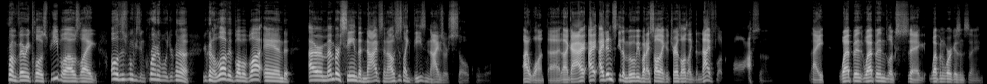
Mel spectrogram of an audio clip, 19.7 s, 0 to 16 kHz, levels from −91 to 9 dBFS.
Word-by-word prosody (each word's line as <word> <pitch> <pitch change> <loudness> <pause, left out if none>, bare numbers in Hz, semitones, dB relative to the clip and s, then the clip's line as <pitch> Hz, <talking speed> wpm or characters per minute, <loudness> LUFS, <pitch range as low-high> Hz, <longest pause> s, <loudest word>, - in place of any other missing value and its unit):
from 200 -6 +2
very 175 +1 +1
close 155 -2 -2
people 245 - -4
I 140 -1 +4
was 140 -2 -2
like, 125 -8 -1 0.3
"Oh, 230 0 +3
this 210 0 -5
movie's 210 -6 -8
incredible, 190 - -4
you're 165 +1 -17
gonna 175 -4 -1 0.3
you're 165 +2 -18
gonna 190 -6 +1
love 220 +6 +4
it, 190 - -2
'blah 170 0 +2
blah 155 - -2
blah'." 200 +7 +4
And, 150 -6 0 0.4
I 180 - +5
remember 185 +5 +3
seeing 185 -1 +1
the 150 -2 -1
knives, 135 +3 -1
and 130 - -8
I 130 - 0
was 150 - -7
just 185 0 -12
like, 140 -7 -6
"These 140 +4 -11
knives 110 -4 -3
are 90 -1 -22
so 85 0 -14
cool. 85 -2 -47 0.6
I - - +2
want - - -7
that." 85 +1 -6
Like, 105 -1 +1
I - - +8
I - - +7
I 185 - +7
didn't 220 0 +2
see 195 - -7
the - - +1
movie, 150 +3 0
but 135 -2 +1
I 115 - +2
saw, 145 +5 +2
like, 130 -4 +3
the 125 - -13
trailers. 135 0 0
I - - -1
was 130 - -2
like, 110 -2 -9
"The 105 - -20
knives 105 - +2
look - - -26 0.5
awesome." - - -14 1.0
Like, - - -3 0.3
weapon 150 0 +2
weapon 150 0 +1
looks 115 -2 -8
sick, 100 -2 -5
weapon 125 -2 -3
work 120 -2 -2
is 110 -2 -9
insane. 90 -3 -22
145 Hz, 210 wpm, -23 LUFS, 125-180 Hz, 1.0 s, I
